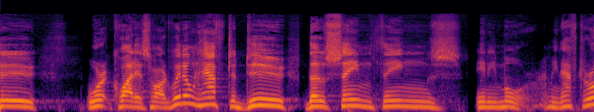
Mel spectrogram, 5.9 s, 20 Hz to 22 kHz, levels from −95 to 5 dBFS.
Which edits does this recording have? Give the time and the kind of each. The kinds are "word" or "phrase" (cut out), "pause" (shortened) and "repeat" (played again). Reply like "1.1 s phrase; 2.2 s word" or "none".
3.0 s pause; 4.7 s pause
